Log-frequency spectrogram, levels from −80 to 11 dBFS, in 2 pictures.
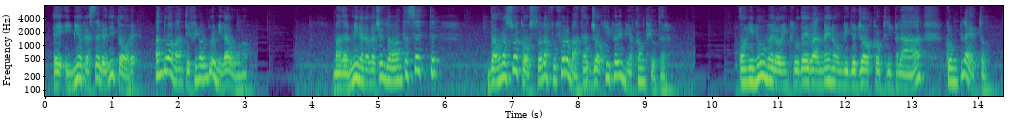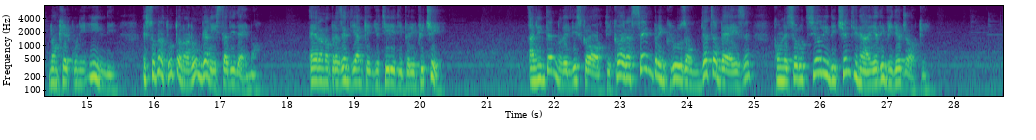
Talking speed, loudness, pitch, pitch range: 140 wpm, -13 LUFS, 145 Hz, 120-180 Hz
